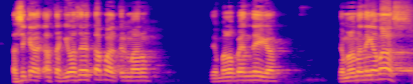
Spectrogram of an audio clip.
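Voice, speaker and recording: With very even loudness and fairly even intonation, a man speaks in a fairly high pitch at a very fast pace. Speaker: Bible study teacher. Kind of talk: bible study class. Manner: soft-spoken.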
